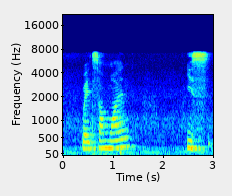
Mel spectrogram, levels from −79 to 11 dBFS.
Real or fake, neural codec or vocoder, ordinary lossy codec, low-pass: real; none; none; 7.2 kHz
